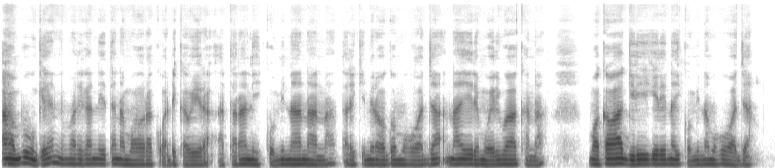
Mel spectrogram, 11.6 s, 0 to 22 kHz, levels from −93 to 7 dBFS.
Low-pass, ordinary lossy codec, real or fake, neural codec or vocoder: 19.8 kHz; none; fake; vocoder, 44.1 kHz, 128 mel bands, Pupu-Vocoder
